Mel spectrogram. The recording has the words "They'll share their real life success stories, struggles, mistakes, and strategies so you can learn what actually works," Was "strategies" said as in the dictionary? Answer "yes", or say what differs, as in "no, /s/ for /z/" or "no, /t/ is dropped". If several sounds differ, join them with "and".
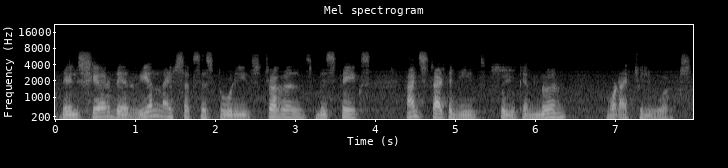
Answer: yes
